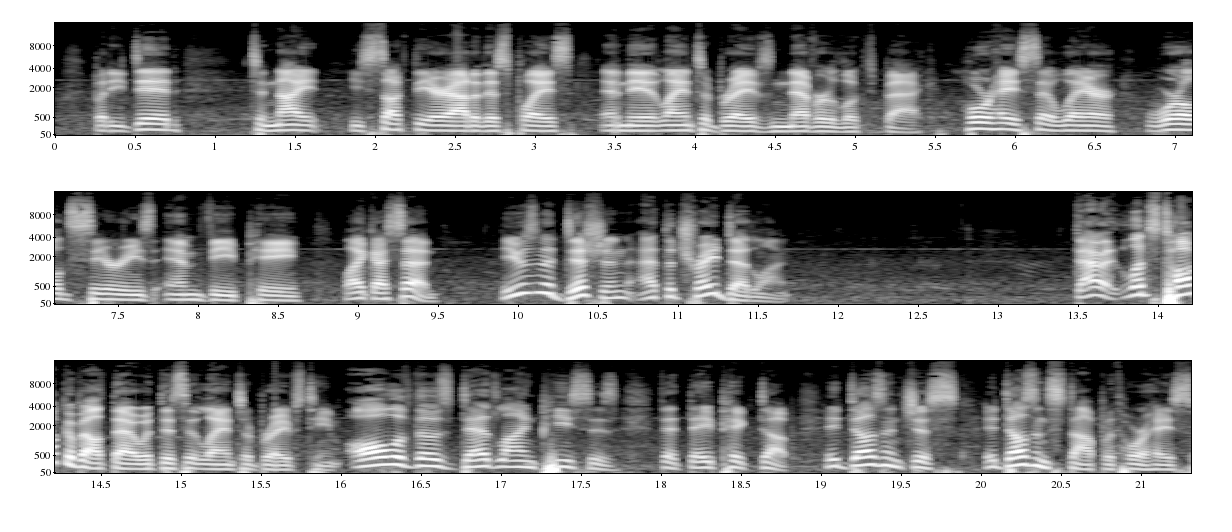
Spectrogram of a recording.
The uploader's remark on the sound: LIVE from Minute Maid Park after Game 6.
